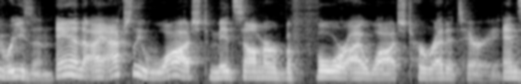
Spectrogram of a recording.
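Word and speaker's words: Midsommar: list it's ari asters midsummer and is that how it's pronounced i feel like every time i say it there's some country club horror fan that's like actually it's mid samar yes but anyway this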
